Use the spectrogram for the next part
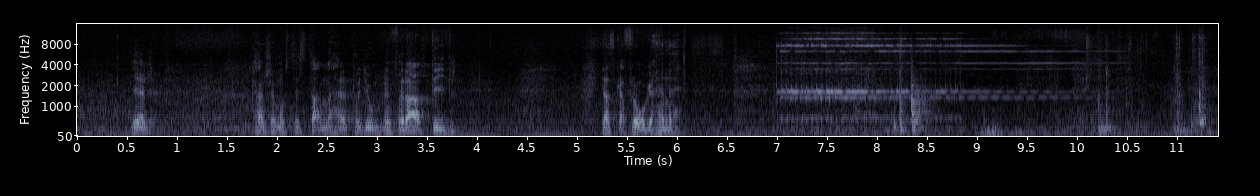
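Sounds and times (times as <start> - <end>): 
speech: 0.5 - 1.0, 1.8 - 3.9, 5.2 - 6.2
telephone ringing with electronic bell tone: 7.0 - 10.9.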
